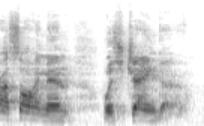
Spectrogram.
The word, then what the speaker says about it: Django: name and he's like Django the D is silent you know and and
